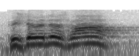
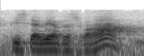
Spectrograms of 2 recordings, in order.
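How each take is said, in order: First: Loud, high challenge to the congregation; raised-voice preacher's quiz; insistent repeated question. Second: Said in the usual way. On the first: Real, not acted. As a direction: call the question out, demanding an answer.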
